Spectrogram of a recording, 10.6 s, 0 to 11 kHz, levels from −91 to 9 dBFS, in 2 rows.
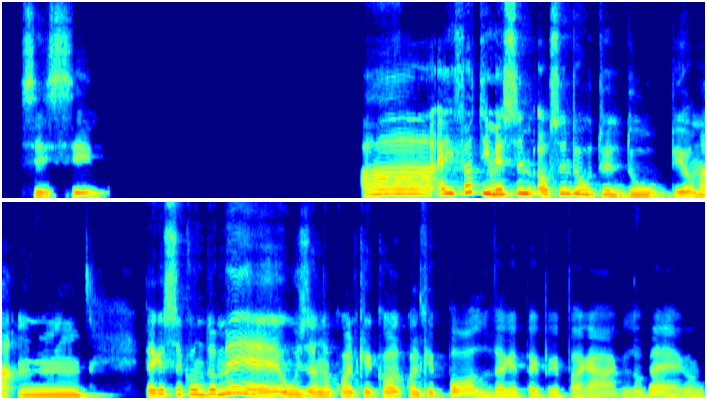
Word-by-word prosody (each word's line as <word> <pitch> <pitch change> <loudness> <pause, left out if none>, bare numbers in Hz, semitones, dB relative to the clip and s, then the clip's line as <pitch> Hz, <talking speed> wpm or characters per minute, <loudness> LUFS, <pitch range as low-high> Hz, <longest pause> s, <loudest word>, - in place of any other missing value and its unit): Sì, 210 -2 -2
sì. 185 -1 -3 1.9
Ah, 290 +2 +2
e 300 - +4
infatti 345 +1 +5
mi 275 - +7
è - - +6
sem 310 +3 +4
ho 245 - +3
sempre 305 +4 +1
avuto 260 -2 0
il 215 -3 0
dubbio. 200 -2 0
Ma 235 +2 -1
mhmm, 225 -1 +1 0.5
perché 245 +2 +1
secondo 265 0 0
me 275 -8 +3
usano 220 0 +1
qualche 215 0 -2
co 215 -1 -1
qualche 220 +1 -4
polvere 175 -4 -4
per 175 0 -6
prepararlo, 165 -1 -8
vero? 175 -1 -6
220 Hz, 150 wpm, -22 LUFS, 185-265 Hz, 1.9 s, mi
